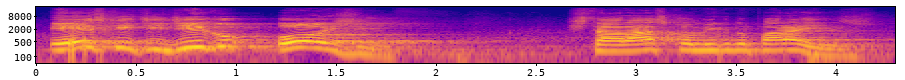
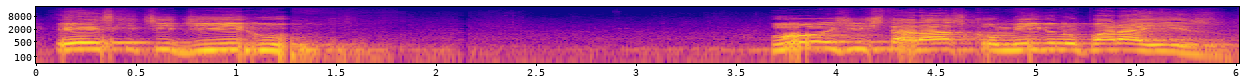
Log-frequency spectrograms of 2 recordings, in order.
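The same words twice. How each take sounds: First: The pause comes after the word 'hoje'. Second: The pause comes before the word 'hoje'. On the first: The promise is made today for some future time. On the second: They will be in paradise on that same day.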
